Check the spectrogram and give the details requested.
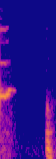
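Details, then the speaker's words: A man speaking on camera gives a brief high whistling breath, a wheeze, then a pause and the start of speech, and apologizes for the wheezing. "sorry if you can hear me wheezing there."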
